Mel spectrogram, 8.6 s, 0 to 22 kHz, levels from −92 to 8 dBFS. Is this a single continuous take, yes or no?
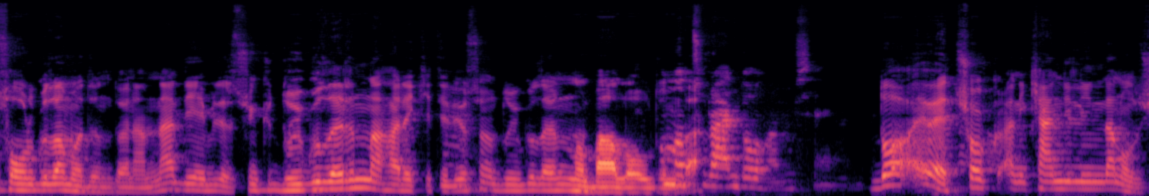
yes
